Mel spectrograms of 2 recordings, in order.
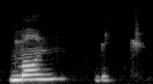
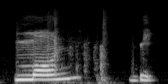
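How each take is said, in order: First: Said in the usual way. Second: "mon", a pause, then "bic"; word by word. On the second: Shown as a demonstration. Teacher models French for learners, word by word.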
